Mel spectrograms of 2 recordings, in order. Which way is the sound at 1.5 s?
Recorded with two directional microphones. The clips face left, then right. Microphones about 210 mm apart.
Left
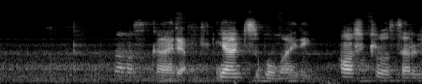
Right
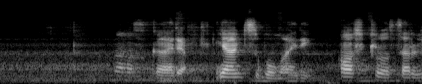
50° right (ahead or behind).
